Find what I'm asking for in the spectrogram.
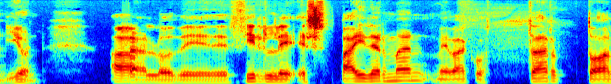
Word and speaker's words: Spiderman: Y en los cómics dicen Spiderman con acento de español o de Madrid. – Con acento en la I, Spiderman. – Bueno, con acento de Madrid, además, has dicho. – Es Drújula. Es Drújula.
